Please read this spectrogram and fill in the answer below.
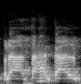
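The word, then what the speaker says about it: प्रातःकाल: कल लिखा हुआ है लेकिन जैसे ही यहां पर हम विसर्ग लगाएंगे तो इसका उच्चारण हा की तरह होगा अब इसको क्या पढ़ा जाएगा पुराता काल जैसे लिखा हुआ है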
